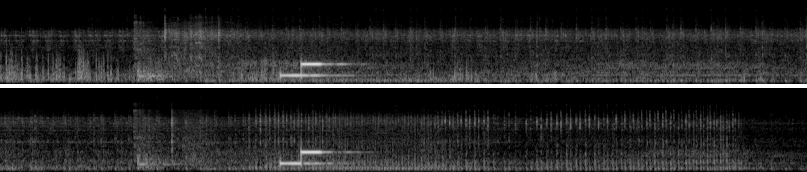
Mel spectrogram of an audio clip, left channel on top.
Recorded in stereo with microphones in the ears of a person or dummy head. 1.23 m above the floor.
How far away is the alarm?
About 1.4 m.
